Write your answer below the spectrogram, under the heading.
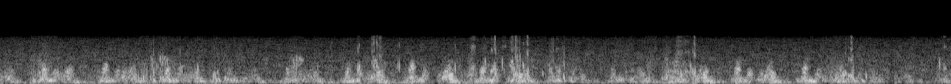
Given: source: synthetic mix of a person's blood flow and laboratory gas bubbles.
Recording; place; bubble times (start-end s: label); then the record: Doppler ultrasound of blood flow; precordium
0.30-0.58 s: bubbles
1.32-1.90 s: bubbles
1.94-2.06 s: bubbles
2.10-2.31 s: bubbles
2.89-3.05 s: bubbles
3.12-3.21 s: bubbles
3.54-3.63 s: bubbles
3.67-3.88 s: bubbles
3.97-4.01 s: bubbles
4.50-4.79 s: bubbles
4.82-5.34 s: bubbles
5.41-5.88 s: bubbles
6.29-6.37 s: bubbles
6.45-6.57 s: bubbles
6.60-7.02 s: bubbles
8.21-8.74 s: bubbles
9.37-9.47 s: bubbles
From the record:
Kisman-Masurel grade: 232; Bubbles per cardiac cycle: several, 3 to 8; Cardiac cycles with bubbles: 50 to 99%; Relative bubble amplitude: moderate (0.250 to 0.450); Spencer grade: 3 (all of the cardiac periods contain showers or single bubble signals, but not dominating or overriding the cardiac motion signals); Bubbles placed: anywhere in the cardiac cycle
